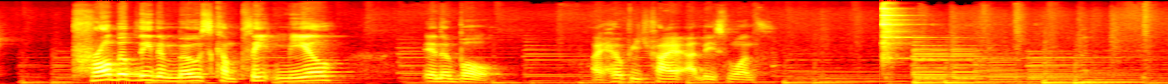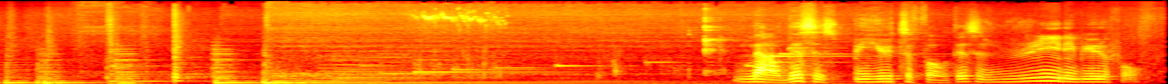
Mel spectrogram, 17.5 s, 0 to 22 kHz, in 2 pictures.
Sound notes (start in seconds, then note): 6.6 bell rings; 11.9 slurps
